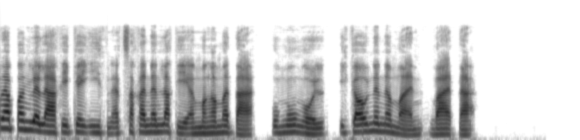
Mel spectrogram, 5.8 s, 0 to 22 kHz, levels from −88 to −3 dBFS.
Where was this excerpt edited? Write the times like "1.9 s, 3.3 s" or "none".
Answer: 1.1 s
